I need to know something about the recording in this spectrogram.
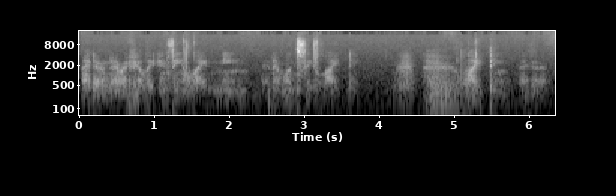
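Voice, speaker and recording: An ASMR creator speaking in a breathy, unvoiced whisper, lingering softly over words as in a relaxed show-and-tell, close to the microphone. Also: normal speed.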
